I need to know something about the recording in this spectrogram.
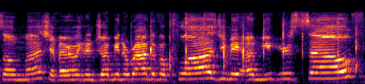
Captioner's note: applause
